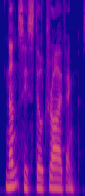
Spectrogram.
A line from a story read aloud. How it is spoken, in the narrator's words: said Peggy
